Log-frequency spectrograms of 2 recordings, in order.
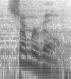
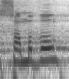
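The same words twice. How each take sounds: First: Said in the usual way. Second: "Somerville" with the Boston dropped R; Boston-style "Summaville" for "Somerville"; Boston accent. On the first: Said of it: "the way it's actually pronounced". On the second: Shown as a demonstration. Asking the crowd about mom's hometown, Boston accent. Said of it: "We pronounce it Somerville".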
